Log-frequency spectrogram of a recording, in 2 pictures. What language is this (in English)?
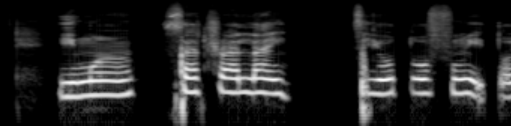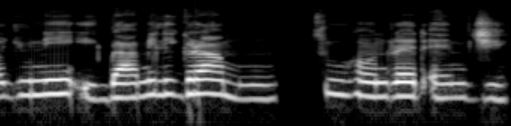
Yoruba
